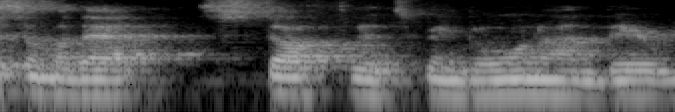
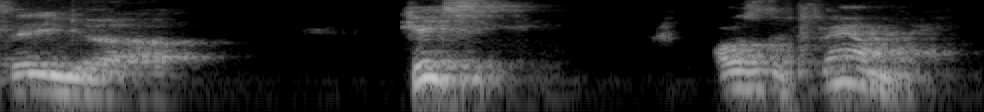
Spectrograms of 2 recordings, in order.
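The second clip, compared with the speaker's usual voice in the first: put-on Italian mobster accent, friendly on top; 3 semitones higher than usual. Acting out what some guy says to casey at a restaurant, italian mafia accent. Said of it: "I got a little Italian kind of mafia accent".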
